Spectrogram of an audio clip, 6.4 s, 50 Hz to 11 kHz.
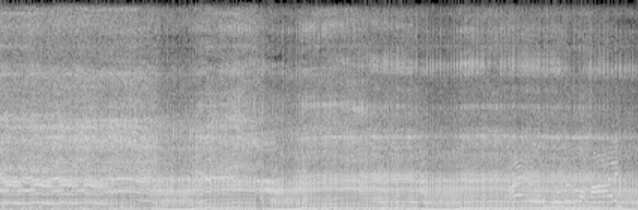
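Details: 2008 Duratrax RTX-27 1/8-scale nitro monster truck, first start after leaning the too-rich needle about half a turn: high, buzzy engine revs up and drops back smoothly, picking up cleanly each blip, so normal running.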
